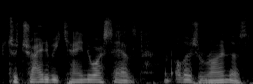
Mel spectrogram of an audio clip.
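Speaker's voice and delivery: normal talking voice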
